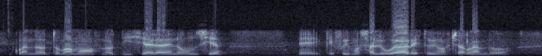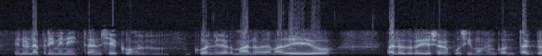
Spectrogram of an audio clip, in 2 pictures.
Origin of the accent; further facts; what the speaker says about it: Ensenada, Buenos Aires Province, Argentina; aparte nos conocemos, somos todos de Ensenada.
